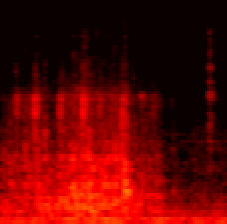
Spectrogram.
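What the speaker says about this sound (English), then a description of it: "And so you drop your needle right back at that intersection again, where that terminated seam was. Sew forward, backstitch." A sewing machine stitches forward and backstitches across a men's shirt cuff. It makes a brief, fast, even mechanical whirr with rapid needle ticks at close range.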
